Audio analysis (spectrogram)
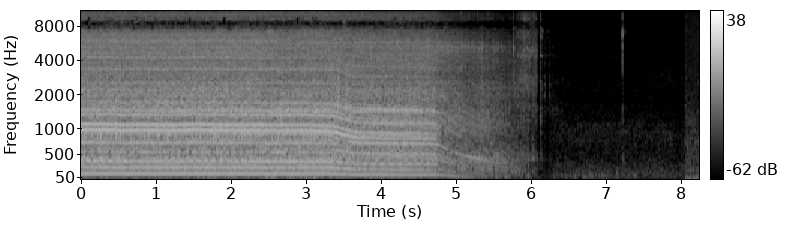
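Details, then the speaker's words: Weed Eater two-stroke leaf blower that wouldn't start, after the carb with gasket and air filter were installed: steady high buzzing note holds for several seconds, then sags at shutdown. Runs okay but underpowered. "it works and it even runs okay, but I don't think this blower's got much more to give."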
